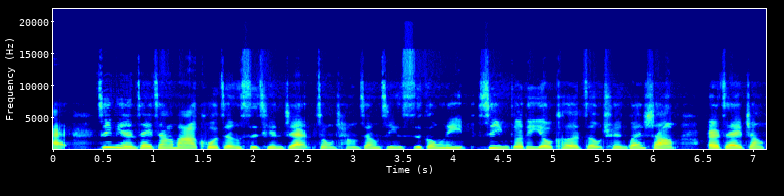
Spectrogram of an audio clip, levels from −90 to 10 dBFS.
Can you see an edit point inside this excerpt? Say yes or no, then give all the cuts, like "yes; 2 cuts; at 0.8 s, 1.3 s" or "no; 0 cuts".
yes; 1 cut; at 4.2 s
